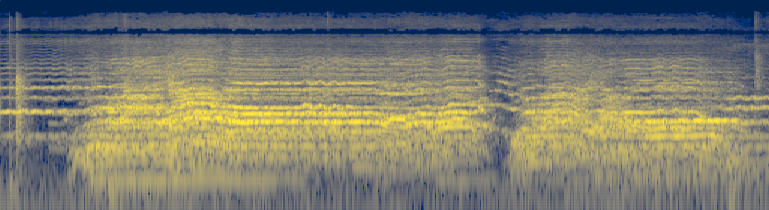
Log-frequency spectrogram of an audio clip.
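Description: A church congregation sings a worship song together, with many voices holding long notes. The singing briefly falls away about two-thirds of the way through, then picks up again.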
